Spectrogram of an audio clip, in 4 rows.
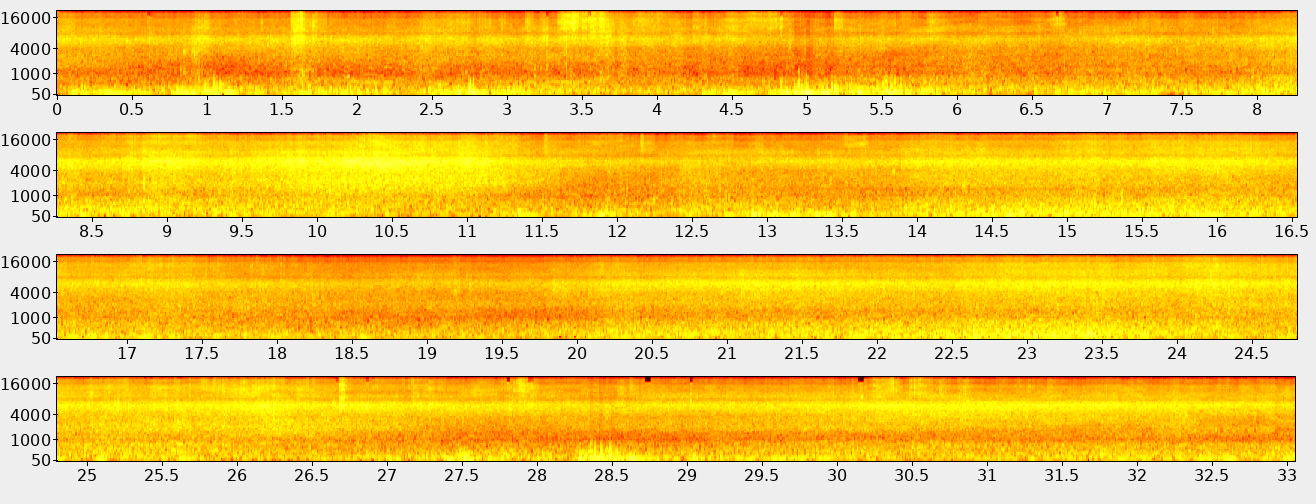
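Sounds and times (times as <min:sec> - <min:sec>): surf breaking on beach: 0:00.0 - 0:17.6, 0:20.3 - 0:33.0
wind rumbling on microphone: 0:00.0 - 0:33.0.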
